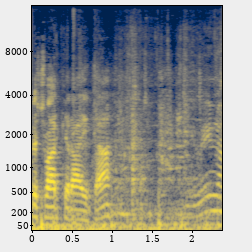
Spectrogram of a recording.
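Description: A person's voice laughing and talking in short broken bursts, loudest in the first second.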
